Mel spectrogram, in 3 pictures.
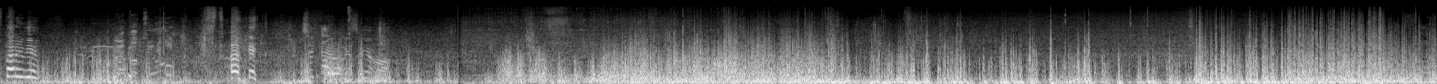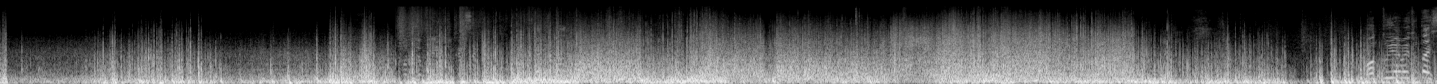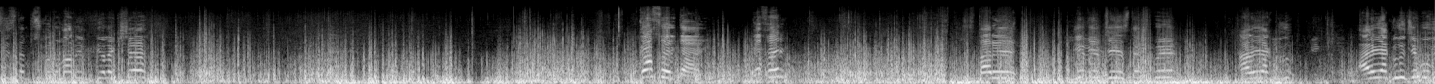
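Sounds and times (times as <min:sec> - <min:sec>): strong wind on microphone: 0:00.0 - 0:43.0.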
